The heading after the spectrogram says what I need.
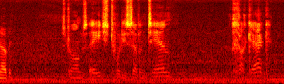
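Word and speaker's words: חָקַק: And I'll give you a pronunciation of it. Strong's H2710. Chakak. Chakak says to cut out, decree, inscribe, set, engrave, or portray, or govern.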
